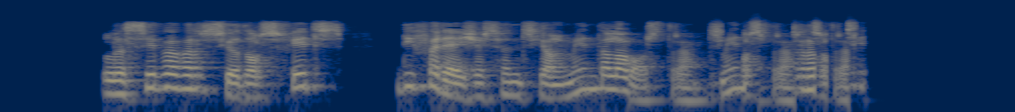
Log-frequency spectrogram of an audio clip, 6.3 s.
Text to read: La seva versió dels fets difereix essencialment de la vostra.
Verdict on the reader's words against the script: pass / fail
fail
